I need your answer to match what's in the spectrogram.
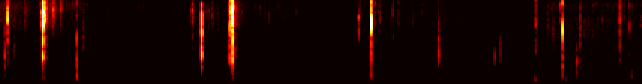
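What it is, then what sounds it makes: Plastic film crinkled over faux pearl beads. Fingertips with short nails press and rub the clear plastic film wrapped around an elongated bundle of small white plastic faux pearls lying on cloth, crinkling the film. Quiet, irregular bursts of sharp, bright crackles and crinkles come in scattered clusters, each snapping off almost instantly, with near silence between them.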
